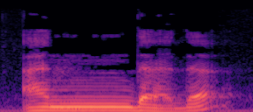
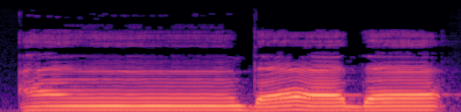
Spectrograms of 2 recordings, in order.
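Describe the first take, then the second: First: The tongue presses fully, giving a clear n. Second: The tongue stays just short, giving a hidden nasal. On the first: The speaker calls it wrong. "Jangan sampai uh, lidah kita nempel ke huruf dal. Ya, jangan andada" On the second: The speaker calls it right. "tapi hampir menempel. Dijauhkan lagi ya"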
